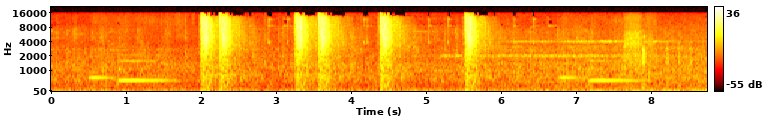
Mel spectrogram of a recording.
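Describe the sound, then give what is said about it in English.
A burst of sharp gunshot sound effects, several cracking reports in irregular succession over a steady rumbling background with a few faint electronic tones. “You heard the bullets.”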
